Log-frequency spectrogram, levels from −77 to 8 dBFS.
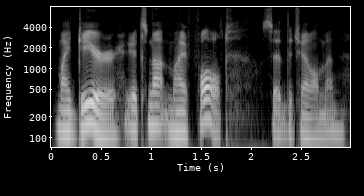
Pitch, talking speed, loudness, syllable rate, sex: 120 Hz, 180 wpm, -18 LUFS, 4.3 syllables/s, male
